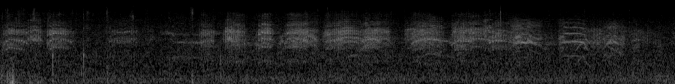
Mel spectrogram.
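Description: Macaws call in the Pantanal with repeated harsh squawks, fairly loud and close, rising over a steady hiss of insects and other birds.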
